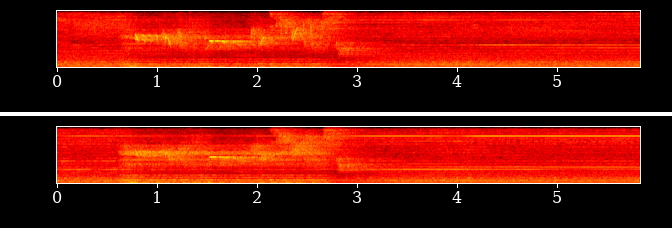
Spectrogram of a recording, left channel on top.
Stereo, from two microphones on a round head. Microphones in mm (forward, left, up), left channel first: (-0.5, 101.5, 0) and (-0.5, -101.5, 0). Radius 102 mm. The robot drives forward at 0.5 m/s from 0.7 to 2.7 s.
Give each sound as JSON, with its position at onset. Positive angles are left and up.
{"t": 0.8, "sound": "a bird", "side_deg": 35, "distance_m": 3.5}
